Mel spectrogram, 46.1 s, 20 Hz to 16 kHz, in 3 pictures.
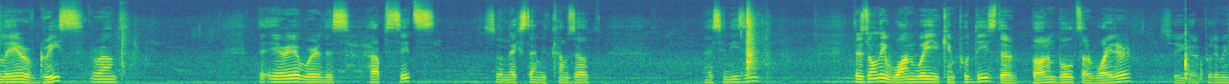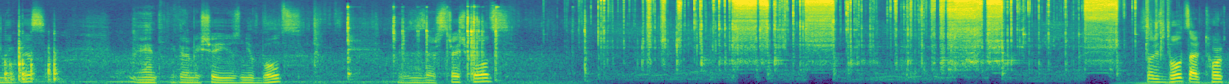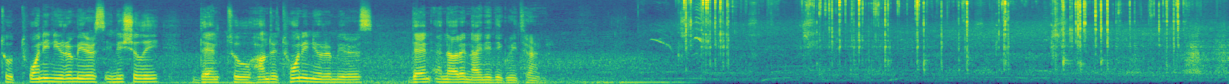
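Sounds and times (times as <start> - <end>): rapid metallic clicks: 20.3 - 30.3, 39.1 - 40.1, 40.7 - 46.0
power ratchet running: 22.2 - 30.2, 38.9 - 40.1, 40.8 - 45.6.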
